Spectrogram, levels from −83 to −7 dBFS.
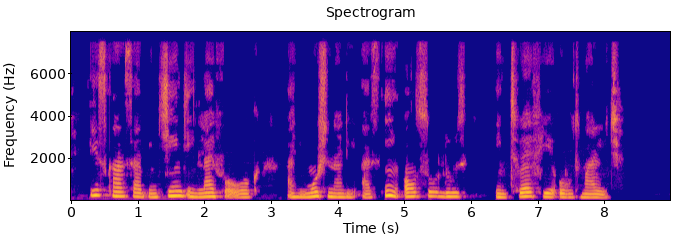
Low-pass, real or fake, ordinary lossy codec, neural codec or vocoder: none; real; none; none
